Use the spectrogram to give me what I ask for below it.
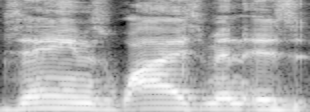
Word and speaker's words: Wiseman: James Wiseman that's how you pronounce his name.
